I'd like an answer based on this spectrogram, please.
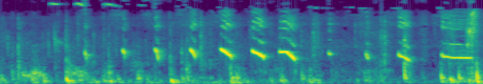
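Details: Playing miniature schnauzer puppies indoors give a run of high, whining yelps. Each yelp slides downward, coming several times a second among low growls, and ends in one longer drawn-out whine.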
